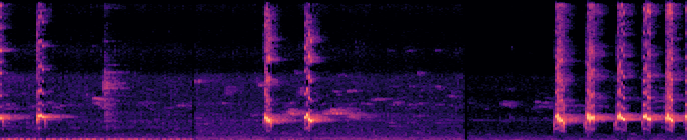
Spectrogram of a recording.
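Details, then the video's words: Sooty-headed bulbul calling, used as a lure to get other sooty-headed bulbuls singing: sharp, bright 'cok' notes, first singly and then a quick run of six, with a low hum and a pause in between. "suara cok cok cok ngerol PANCINGAN burung trucukan agar cepat bunyi"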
